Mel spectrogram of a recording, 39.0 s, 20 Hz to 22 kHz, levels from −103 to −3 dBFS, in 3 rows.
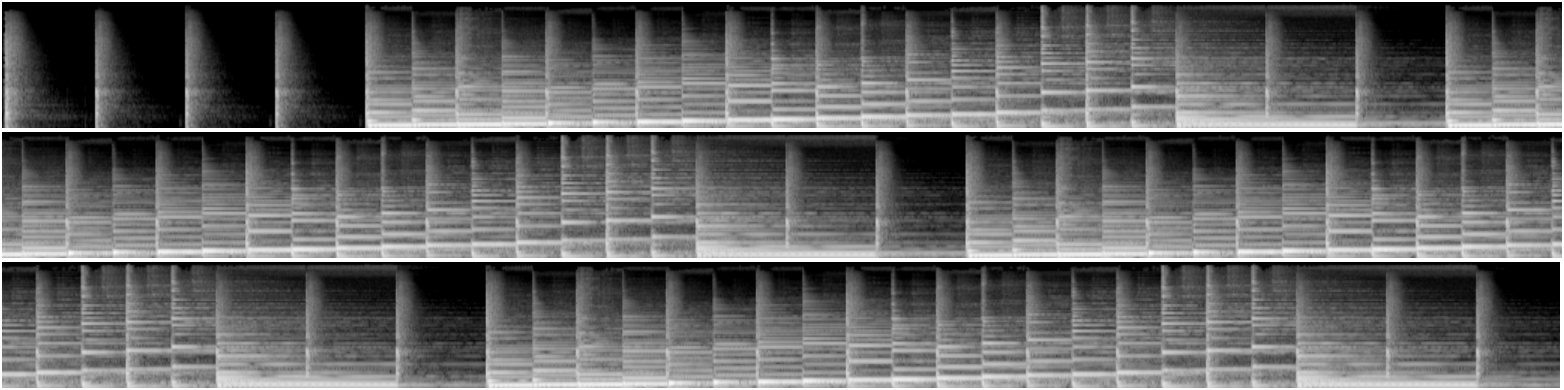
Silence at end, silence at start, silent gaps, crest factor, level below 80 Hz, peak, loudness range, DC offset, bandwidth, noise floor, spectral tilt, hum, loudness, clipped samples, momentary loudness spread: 0.2 s; 0 s; none; 16 dB; -52 dBFS; -2 dBFS; 6 LU; under 0.1%; 19 kHz; -81 dBFS; -7 dB/octave; none; -18 LUFS; under 0.1%; 9 LU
